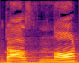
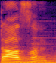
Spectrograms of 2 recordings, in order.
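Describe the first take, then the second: First: It is said as two separate full words. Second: It is said as one contracted word. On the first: The speaker calls it wrong. "আমরা ডাজ নট এইভাবে বলবো না" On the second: The speaker calls it right. "আমরা উচ্চারণ করবো ডাজন্ট"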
